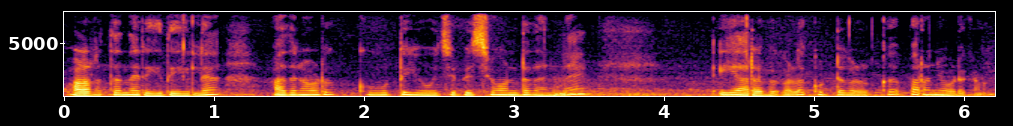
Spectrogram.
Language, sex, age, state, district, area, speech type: Malayalam, female, 30-45, Kerala, Idukki, rural, spontaneous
